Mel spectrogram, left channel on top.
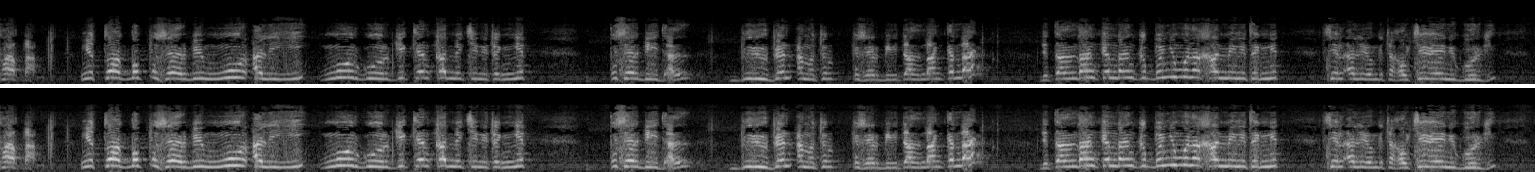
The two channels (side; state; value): left; quieter; 5.9 dB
